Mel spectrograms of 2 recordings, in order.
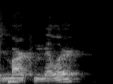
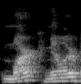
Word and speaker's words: Millar: Because you love his comic so much, his name is, even though it's spelled like that, it is Mark Millar.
